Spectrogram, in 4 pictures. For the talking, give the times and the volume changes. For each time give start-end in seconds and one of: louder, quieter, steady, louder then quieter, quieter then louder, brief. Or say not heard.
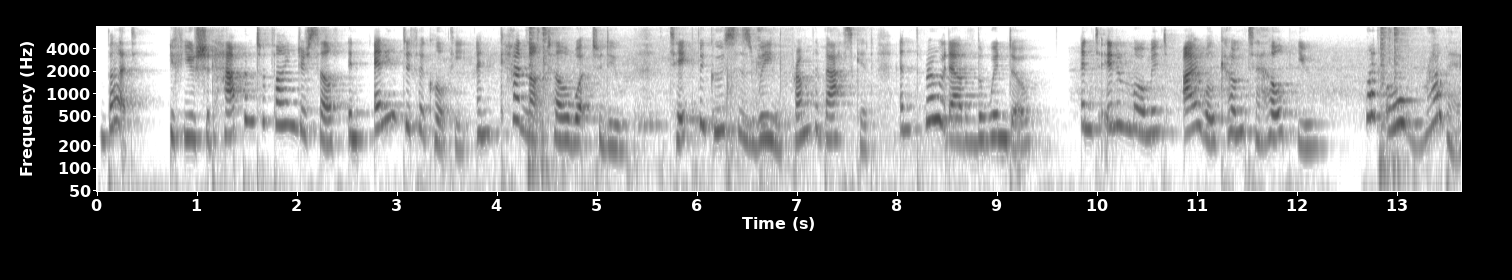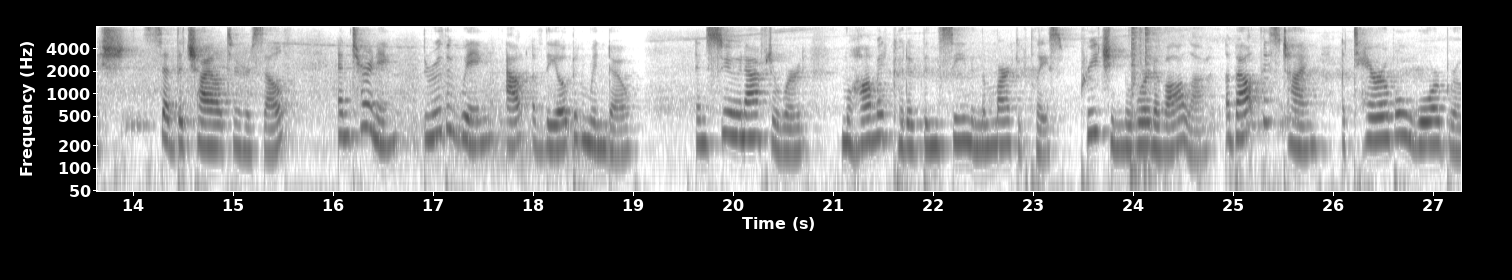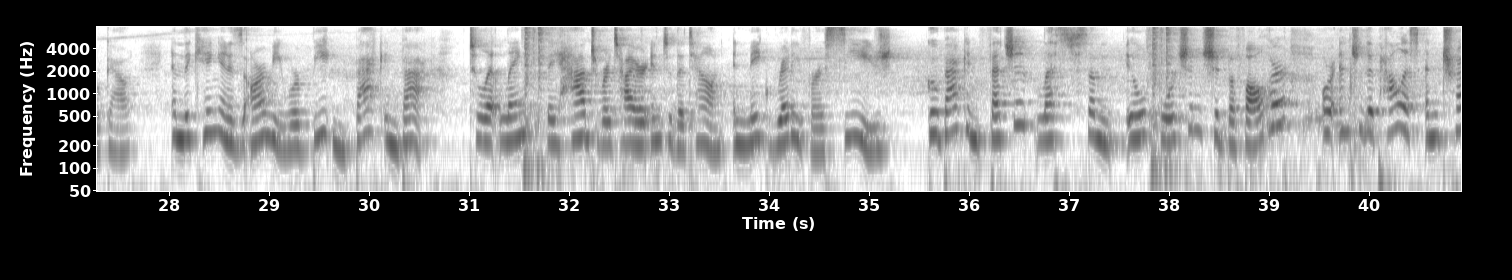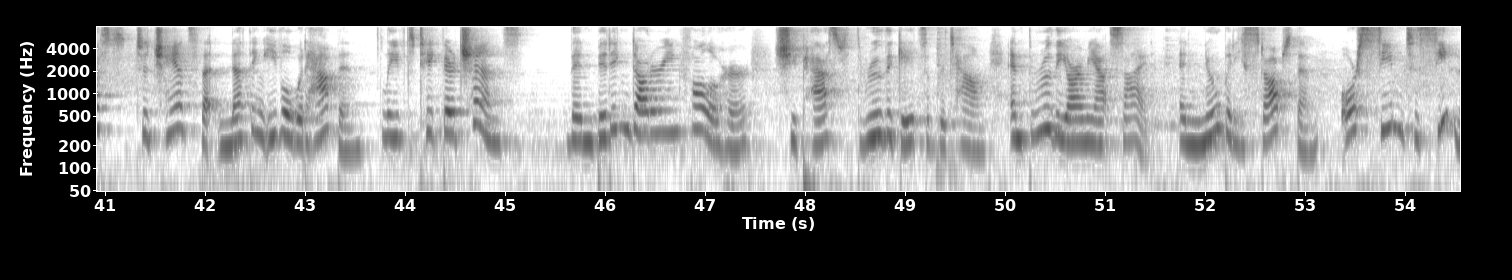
0.0-54.5 steady.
